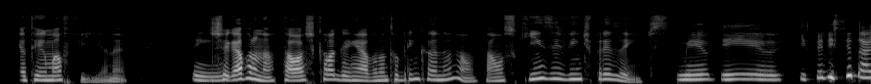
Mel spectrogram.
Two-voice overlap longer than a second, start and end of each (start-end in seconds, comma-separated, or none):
none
